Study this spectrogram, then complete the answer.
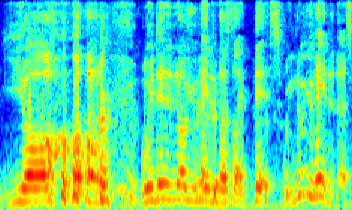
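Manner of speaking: loud, high protest breaking into laughter; hammed-up high-pitched appeal; mock outraged disbelief. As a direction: cry out in exaggerated shock, laughing. Protesting as car is bashed.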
